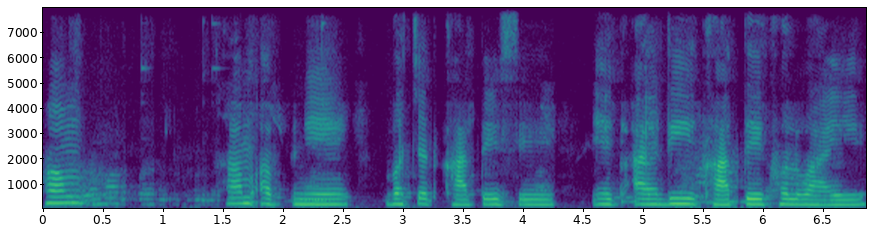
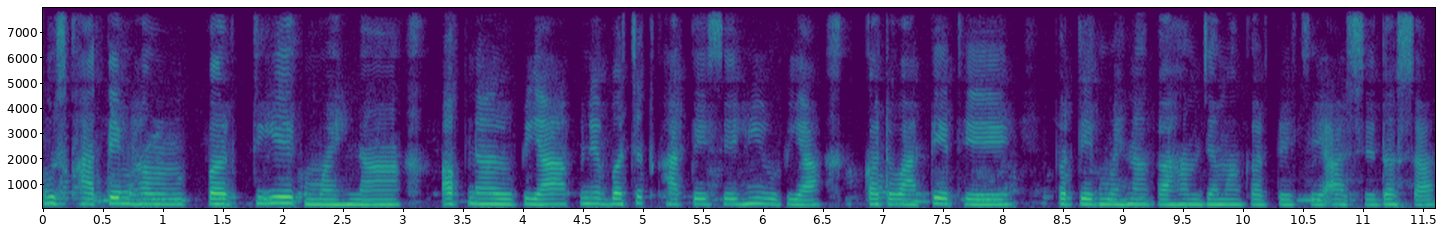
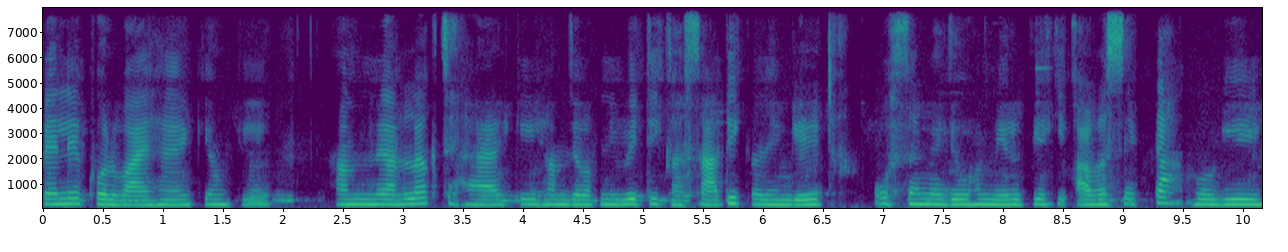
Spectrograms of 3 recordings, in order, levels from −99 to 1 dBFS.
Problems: constant background noise, continuous background conversations, low volume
